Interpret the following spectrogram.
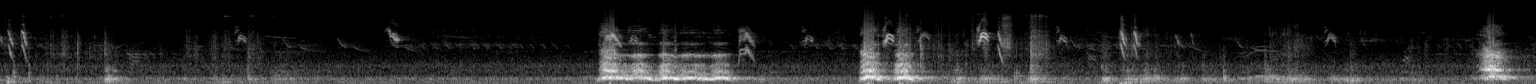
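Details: Great Dane puppies at Puppy Hill on 21 March 2019, late morning: a long, harsh bark burst around six seconds, then short clustered barks and yelps near nine and ten seconds and a final bark at the end, with quiet background between.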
